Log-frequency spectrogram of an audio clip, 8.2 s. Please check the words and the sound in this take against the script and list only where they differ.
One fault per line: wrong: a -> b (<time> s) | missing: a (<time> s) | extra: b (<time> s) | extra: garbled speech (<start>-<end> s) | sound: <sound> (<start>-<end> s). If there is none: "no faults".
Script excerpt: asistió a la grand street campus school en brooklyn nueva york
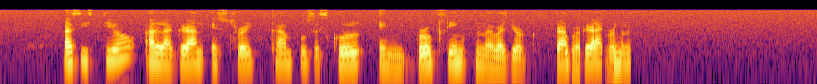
extra: garbled speech (5.5-6.3 s)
